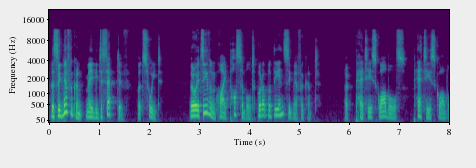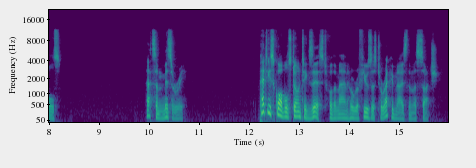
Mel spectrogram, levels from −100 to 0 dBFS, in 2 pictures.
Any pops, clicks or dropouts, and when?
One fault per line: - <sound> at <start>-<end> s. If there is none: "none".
none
